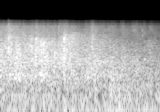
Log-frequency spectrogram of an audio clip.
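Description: An audience applauding, the clapping dying away over the second half.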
